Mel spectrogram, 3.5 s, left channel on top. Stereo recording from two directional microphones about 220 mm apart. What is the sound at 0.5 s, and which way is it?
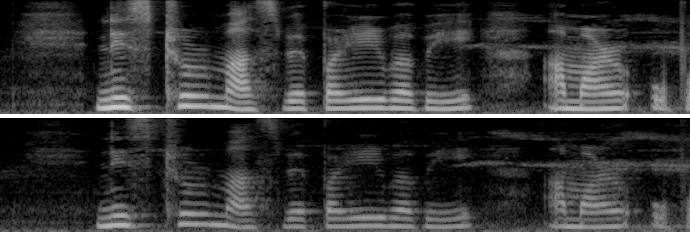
Speech, 30° left (ahead or behind).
